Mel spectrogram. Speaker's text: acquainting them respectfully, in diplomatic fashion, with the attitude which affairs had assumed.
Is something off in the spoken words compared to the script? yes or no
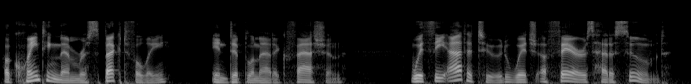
no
